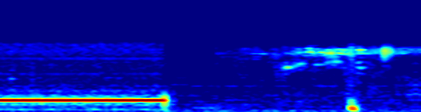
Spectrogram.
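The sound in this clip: A steady, loud telephone tone holds for under a second and then cuts off abruptly as a call connects. Faint line noise and a brief soft knock follow.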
